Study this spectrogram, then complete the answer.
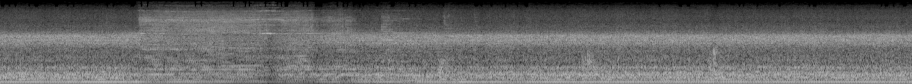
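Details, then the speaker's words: New Original Saw model 3512 radial arm saw (old DeWalt design), first cut after installation: steady motor drone holds pitch while the blade rasps through wood, no bogging down; normal running under load. "Sounds good. Doesn't seem to want to bog down at all."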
